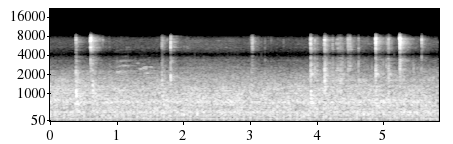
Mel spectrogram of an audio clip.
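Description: Hand screwdriver driving the screws that fasten a power supply to the back of a steel PC case: scattered small metallic clicks and ticks, bunched about four to five seconds in, over a steady background hiss.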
